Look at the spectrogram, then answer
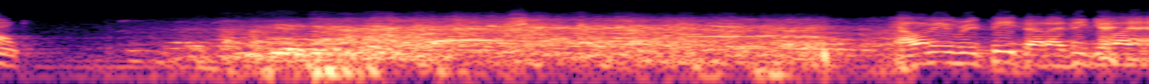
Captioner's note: laughter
